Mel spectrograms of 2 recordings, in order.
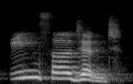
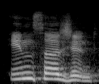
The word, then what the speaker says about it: insurgent: The third word is insurgent. Insurgent. Again, this is noun. Insurgent. Insurgent. R पे stress नहीं देना है. When we pronounce this particular word, we don't stress on R.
